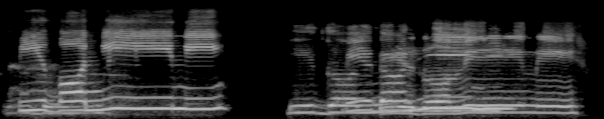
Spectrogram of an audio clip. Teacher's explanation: bi pendek, lo pendek, ni baru panjang, baru ni-nya lagi pendek.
